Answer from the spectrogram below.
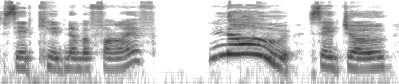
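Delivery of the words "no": much higher, louder indignant no. Acted. Joe indignantly rejects the kid's accusation. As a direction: snap back indignantly. Joe denies hiding leg.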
